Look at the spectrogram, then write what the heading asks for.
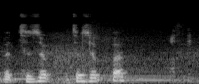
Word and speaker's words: Tsukuba: I don't know if I'm pronouncing it right, but Tsukuba? I think it's Tsukuba, isn't it? Oh, Tsukuba. Oh, I butchered that last night then.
